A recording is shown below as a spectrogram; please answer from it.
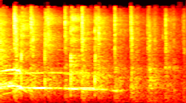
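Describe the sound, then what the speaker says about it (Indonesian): An audience claps at a talk show, giving brief, scattered applause with sharp, irregular hand claps under a faint voice. "Tepuk tangannya dulu mana?"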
